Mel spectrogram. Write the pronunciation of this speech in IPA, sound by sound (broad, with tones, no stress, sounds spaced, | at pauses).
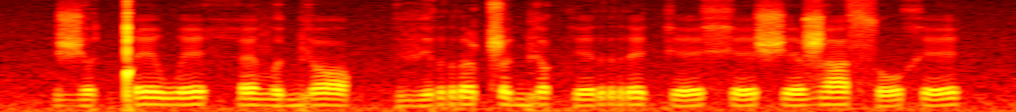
ʒ ə˩˥ ǃ e˧˥˧ w e˧˥˧ h ɛ˧˥˧ v ə˩˥ bʲ ɒ˧˥˧ | vʲ ə˩˥ r ə˧˥˧ ʈ͡ʂ ə˧˥˧ bʲ ɒ˧˥˧ k e˩˥ r e˧˥˧ k e˩˥ x e˩˥ ʃ e˩˥ ʐ a˧˥˧ s o˩˥ x e˩˥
